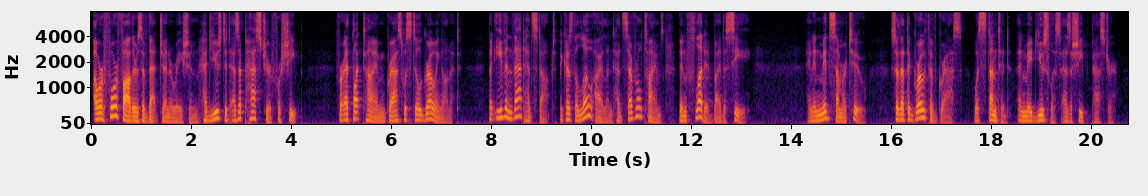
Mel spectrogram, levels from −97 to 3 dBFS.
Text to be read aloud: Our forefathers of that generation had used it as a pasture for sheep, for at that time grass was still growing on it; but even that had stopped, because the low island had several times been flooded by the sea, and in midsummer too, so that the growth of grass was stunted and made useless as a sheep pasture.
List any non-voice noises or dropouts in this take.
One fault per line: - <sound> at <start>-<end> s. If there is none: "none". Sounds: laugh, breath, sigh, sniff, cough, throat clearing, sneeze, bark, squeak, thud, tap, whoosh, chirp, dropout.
none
